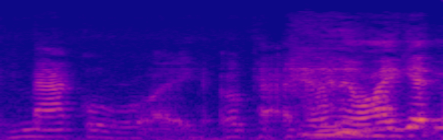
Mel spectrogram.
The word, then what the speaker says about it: McElroy: McElroy. McElroy.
